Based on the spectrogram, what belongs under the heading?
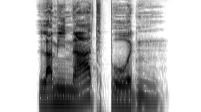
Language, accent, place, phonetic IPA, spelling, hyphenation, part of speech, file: German, Germany, Berlin, [lamiˈnaːtˌboːdn̩], Laminatboden, La‧mi‧nat‧bo‧den, noun, De-Laminatboden.ogg
- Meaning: laminate flooring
